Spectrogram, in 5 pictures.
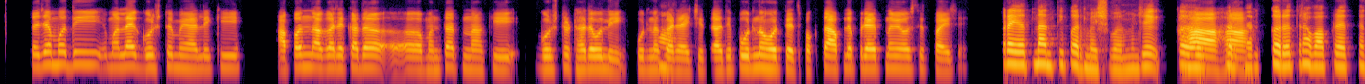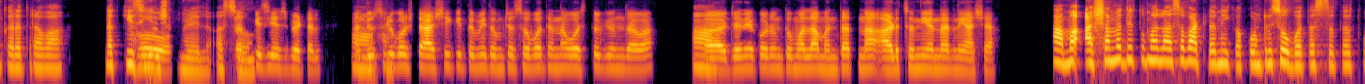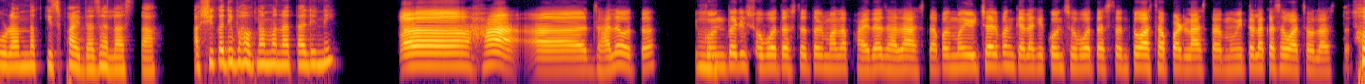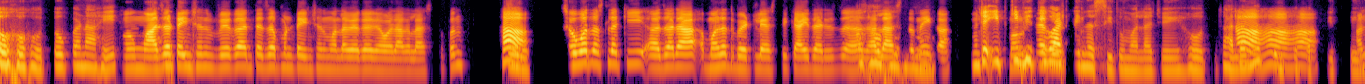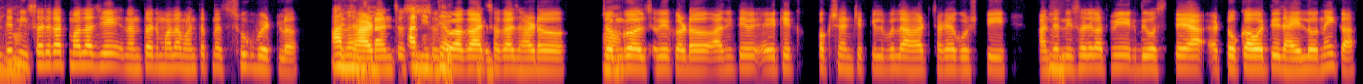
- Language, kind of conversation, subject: Marathi, podcast, निसर्गात एकट्याने ट्रेक केल्याचा तुमचा अनुभव कसा होता?
- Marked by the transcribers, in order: tapping; other background noise; shush; "हिरवागार" said as "सूरवागार"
